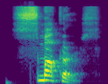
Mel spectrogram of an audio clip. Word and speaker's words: Smucker's: Smuckers. Rhymes with suckers, doesn't it? And that F word that rhymes with Smuckers.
